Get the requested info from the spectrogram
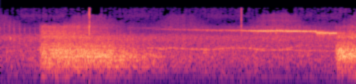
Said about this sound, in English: How do you feel, Captain? Oh, I'll be all right in a few minutes. That explosion knocked the wind out of me, that's all.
